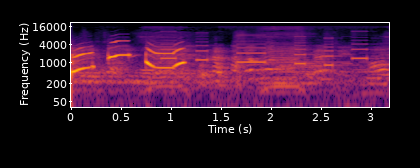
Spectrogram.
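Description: A mobile phone rings with a bright, chirpy electronic melody of rising and sweeping tones, fairly loud, followed by a busier jangle of tones as the ringtone continues.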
